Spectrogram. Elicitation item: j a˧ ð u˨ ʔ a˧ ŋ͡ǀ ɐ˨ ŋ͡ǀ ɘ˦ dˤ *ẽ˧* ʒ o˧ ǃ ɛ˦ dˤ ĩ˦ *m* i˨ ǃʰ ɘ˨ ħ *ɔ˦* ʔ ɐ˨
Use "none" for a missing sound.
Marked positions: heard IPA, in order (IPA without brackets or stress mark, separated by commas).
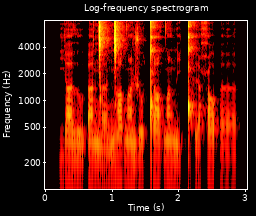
ĩ˧, n, ɔ˦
